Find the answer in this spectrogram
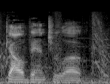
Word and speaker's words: Galvantula: into like I said Galvantula or Galvantula however you want to pronounce it it's it's Galvantula by the way um tarantula not tarantula um but yeah it's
